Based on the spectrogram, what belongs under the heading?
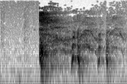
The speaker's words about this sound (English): Try not to cough when he answers the phone.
